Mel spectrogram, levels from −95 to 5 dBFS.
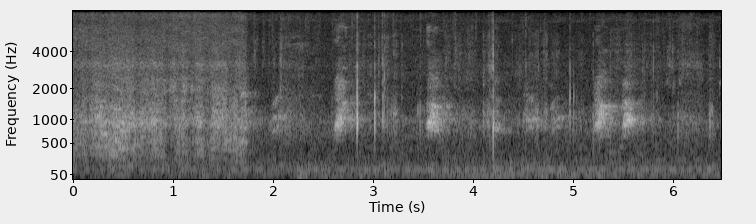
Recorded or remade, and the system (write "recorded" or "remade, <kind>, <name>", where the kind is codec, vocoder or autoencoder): recorded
